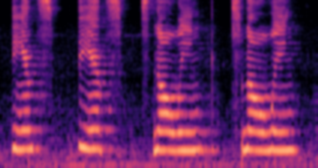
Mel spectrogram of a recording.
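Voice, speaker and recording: Over light background noise, a woman performs a put-on character voice at an extremely high pitch, delivered in a monotone, flat intonation. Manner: playful, gremlin-like.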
